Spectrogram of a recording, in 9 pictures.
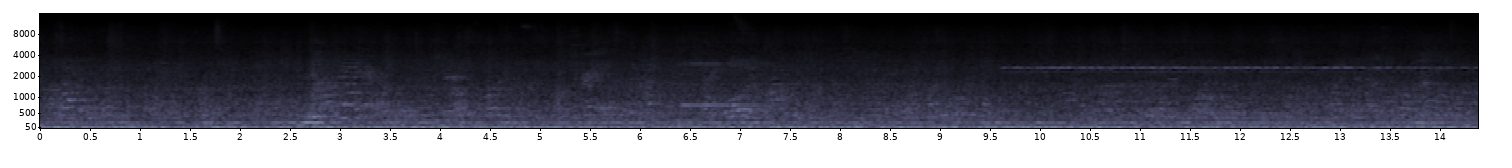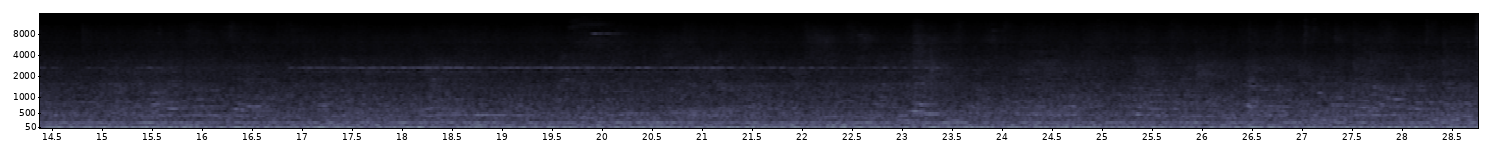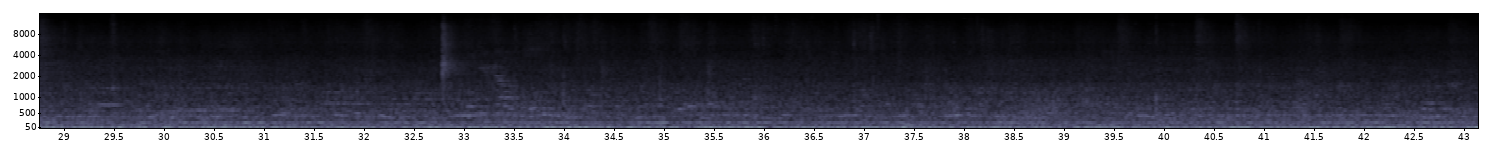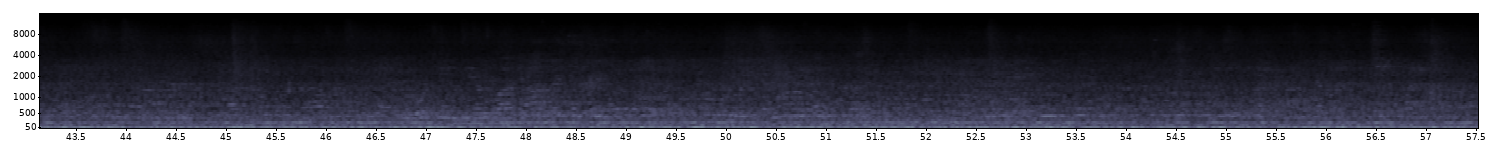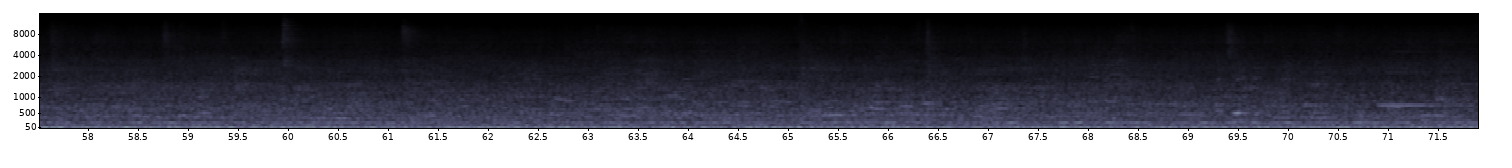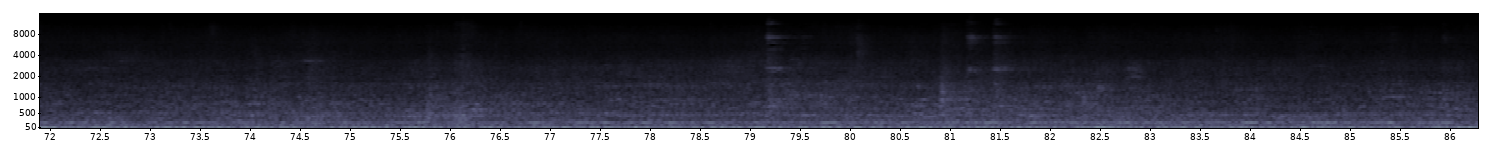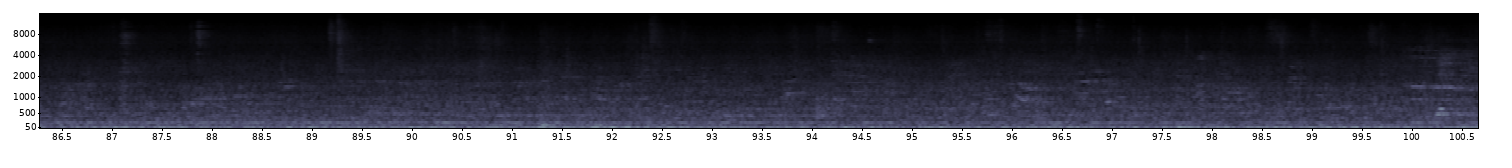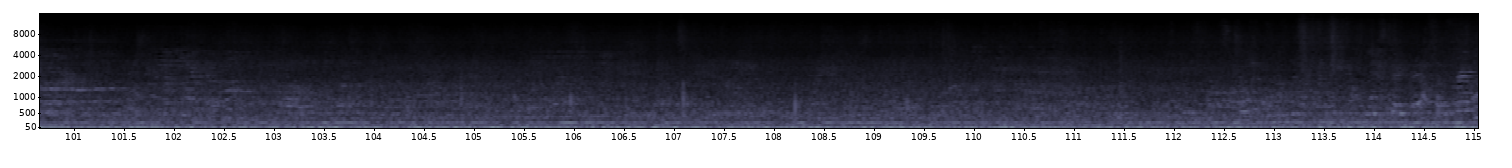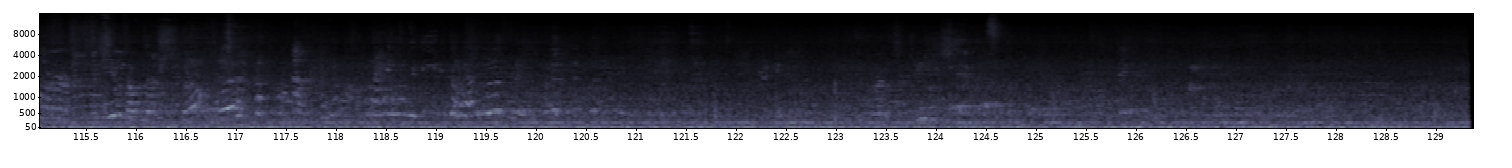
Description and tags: Amb INT HotelLobby vox 0208
Interior of a Chicago Hyatt hotel during convention; elevator chimes in BG
crowd, noise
